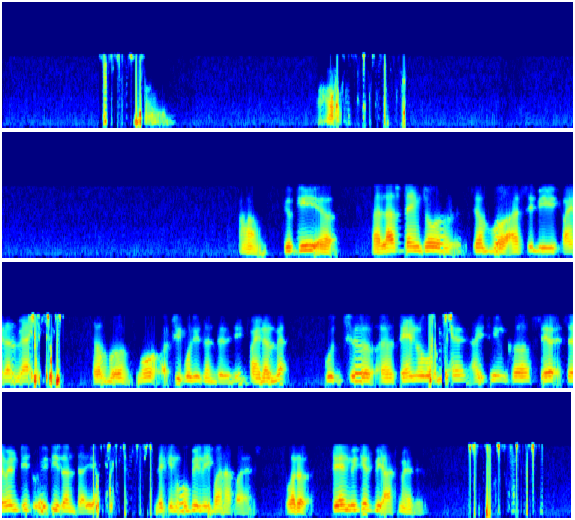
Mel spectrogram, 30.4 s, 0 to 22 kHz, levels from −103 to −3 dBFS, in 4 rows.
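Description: The whole thing runs through a Codec 2 vocoder at 3.2 kbit/s, and it shows heavily. Codec 2 doesn't keep the waveform at all. It sends pitch, voicing, energy and a rough spectral envelope, then rebuilds the speech from sine waves at the far end. So the speech comes out robotic and buzzy from start to finish, with that synthetic edge you get when only a model of the voice survives.

On top of that there are six bursts of bit errors on digital voice radio: 1.29 to 1.92 s, 4.38 to 5.38 s, 15.58 to 16.05 s, 20.92 to 21.24 s, 24.06 to 24.84 s and 29.06 to 30.06 s. They sound like somewhere around one bit in ten going wrong, closer to one in seven in the two bursts at 20.92 s and 24.06 s. At a bitrate this low, a flipped bit corrupts a whole frame's pitch, level, voicing or spectrum. That's why the speech lurches in pitch and loudness and breaks into warbles, bleeps and garbled robotic babble in each burst.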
